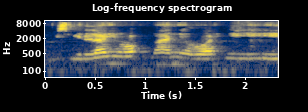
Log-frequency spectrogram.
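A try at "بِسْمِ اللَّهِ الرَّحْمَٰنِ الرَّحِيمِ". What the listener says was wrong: tasdidnya itu hilang. Kalau seperti itu mbak, tasdidnya nggak ke bawah.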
